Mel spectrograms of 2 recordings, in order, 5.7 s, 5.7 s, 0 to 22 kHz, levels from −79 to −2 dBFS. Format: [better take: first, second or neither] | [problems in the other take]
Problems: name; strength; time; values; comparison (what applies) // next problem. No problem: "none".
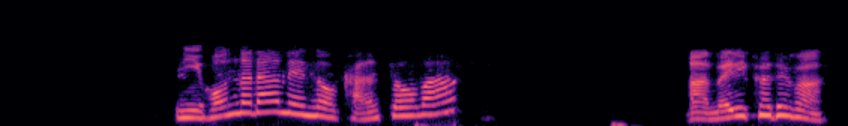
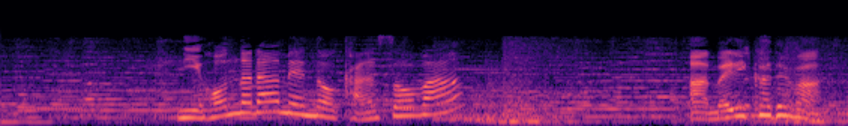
second | noise reduction (neural mask model Resemble Enhance denoiser)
